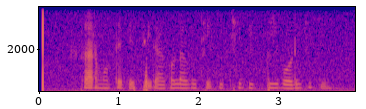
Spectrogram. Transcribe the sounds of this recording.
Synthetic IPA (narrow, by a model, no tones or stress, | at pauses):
sa̰ɾmod̪ʱːebesḭɾaɡolaɡut͡ɕʰikit͡ɕʰibibːibɔɽid͡ʑiki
